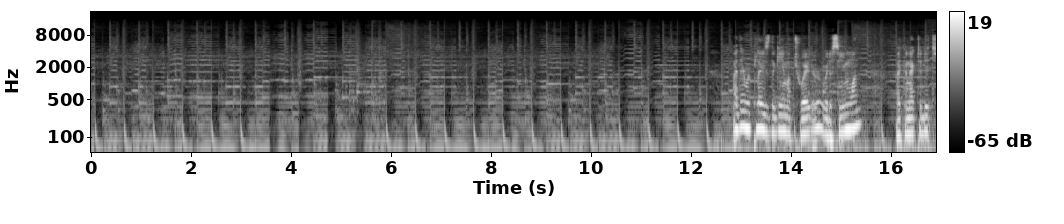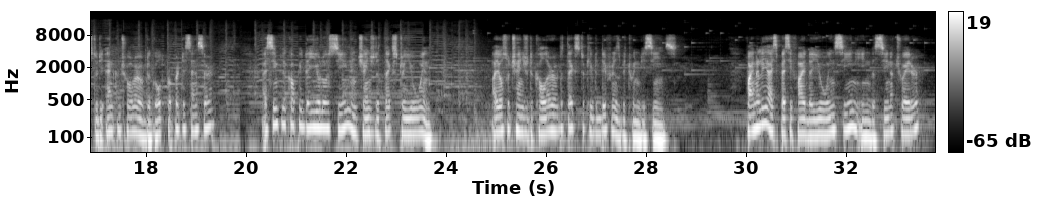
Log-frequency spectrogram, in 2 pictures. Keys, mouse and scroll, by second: 4.8 p, 6.6 click, 7.3 p, 9.8-15.7 right drag, 16.4-17.9 drag, 18.6 click, 20.2 click, 20.7 BackSpace, 21.1 BackSpace, 22.1 Tab, 22.3-23.7 typing, 23.9 Tab, 27.5 click, 32.8 middle click, 33.3 middle click, 33.6 KP_0.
